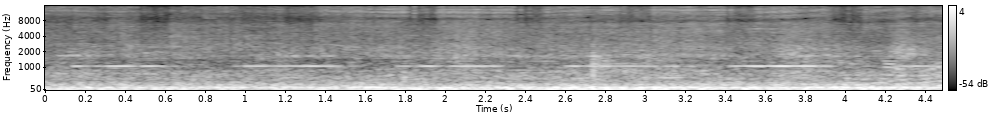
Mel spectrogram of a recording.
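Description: Electronic warning beeper sounding a single high tone about once a second, each beep under half a second long, over a steady low hum.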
